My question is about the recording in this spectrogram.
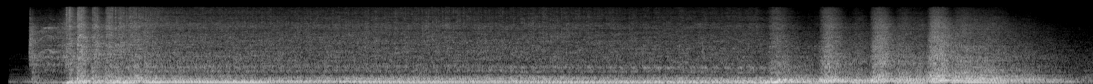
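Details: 1983 Chevy K10 with an LS swap, first start: it cranks and fires at once, settles to a steady even idle, then takes a few clean throttle blips with no misses or knocks. Normal start and idle.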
